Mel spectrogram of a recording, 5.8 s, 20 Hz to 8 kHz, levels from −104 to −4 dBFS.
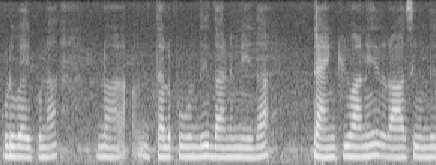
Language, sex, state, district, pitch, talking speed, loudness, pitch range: Telugu, female, Telangana, Mahabubabad, 175 Hz, 115 wpm, -16 LUFS, 175-185 Hz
